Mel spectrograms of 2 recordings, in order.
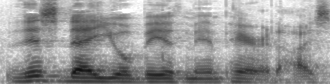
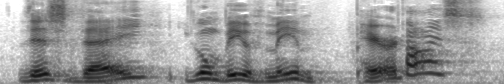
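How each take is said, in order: First: It is said as a statement, falling. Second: It is asked as a question, rising.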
